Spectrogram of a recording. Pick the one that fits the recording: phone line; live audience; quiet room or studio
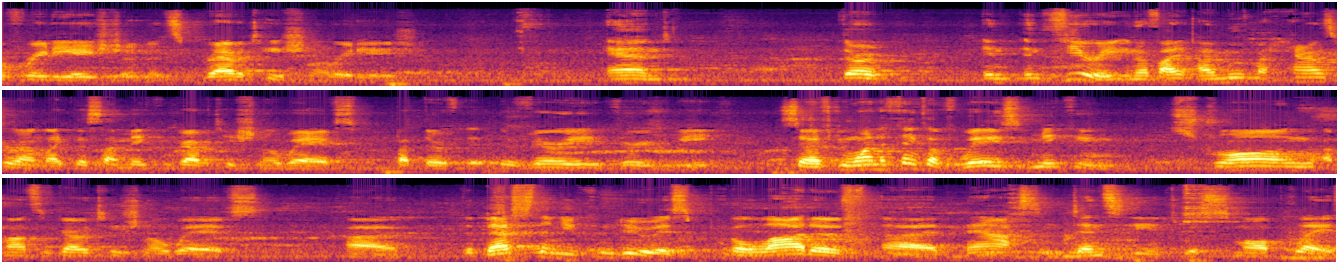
live audience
